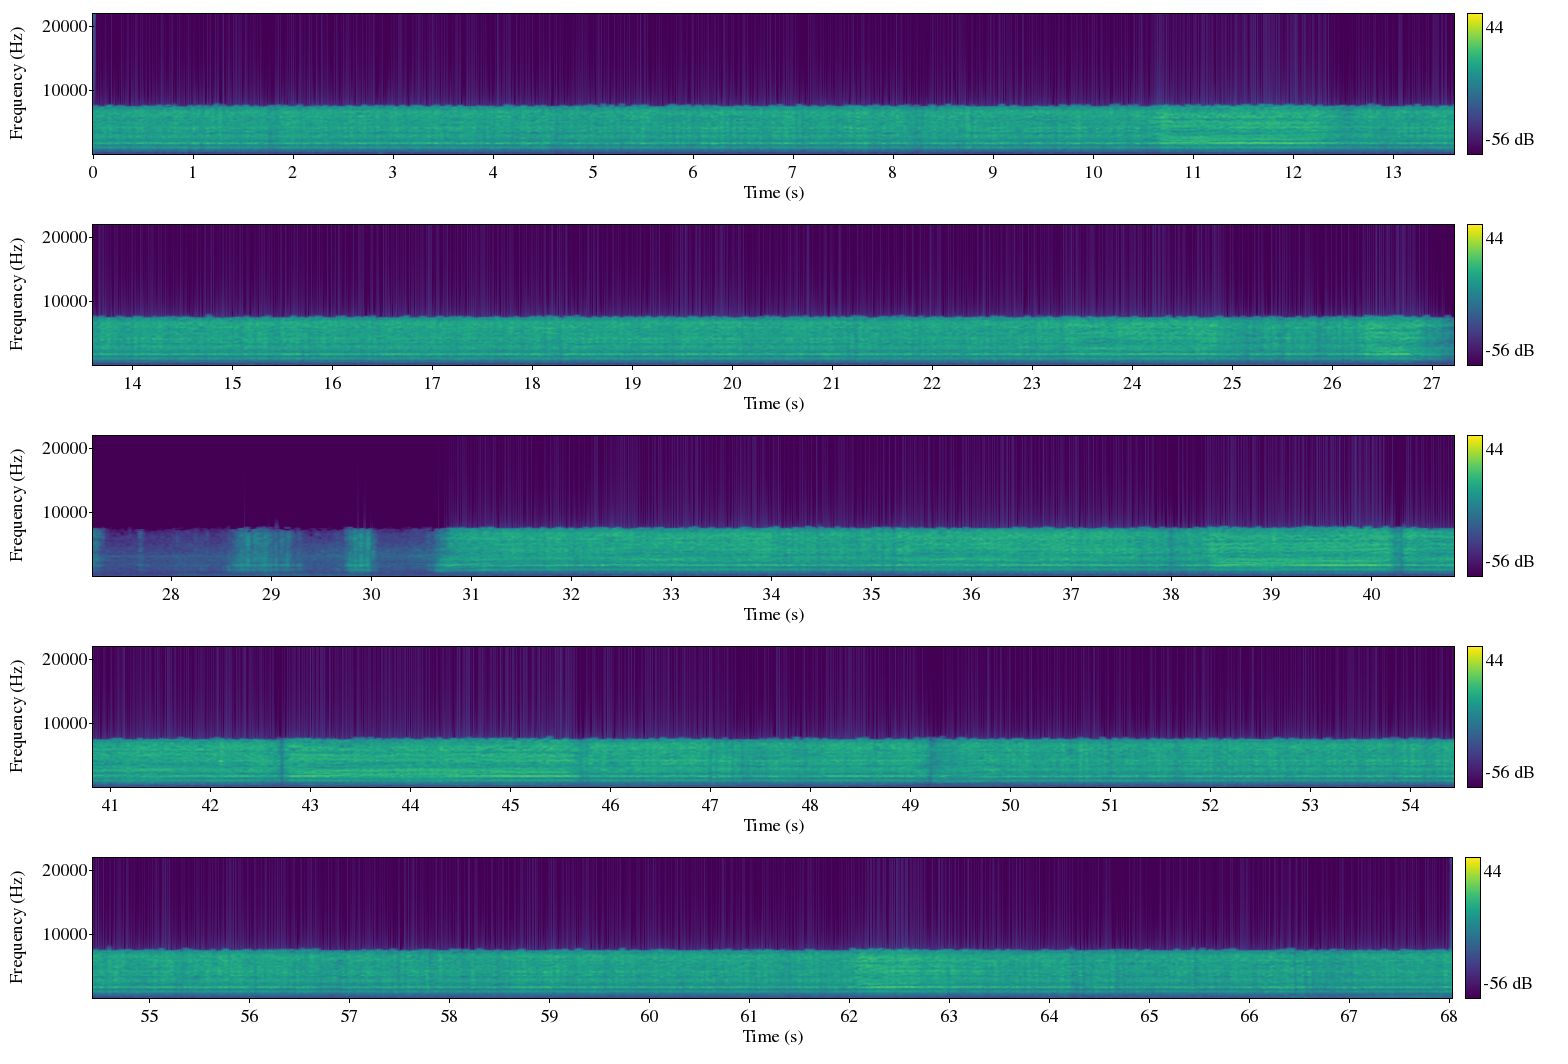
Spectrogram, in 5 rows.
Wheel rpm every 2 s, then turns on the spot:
160, 160, 160, 160, 160, 160, 160, 160, 160, 160, 160, 160, 160, 60, 10, 90, 160, 160, 160, 160, 160, 160, 160, 160, 150, 160, 160, 160, 160, 160, 160, 160, 160, 160.
28-30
